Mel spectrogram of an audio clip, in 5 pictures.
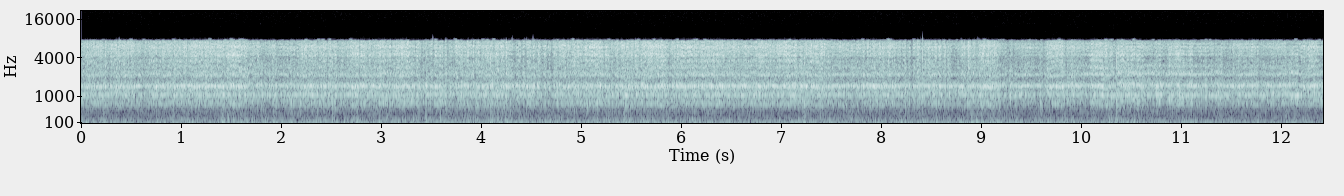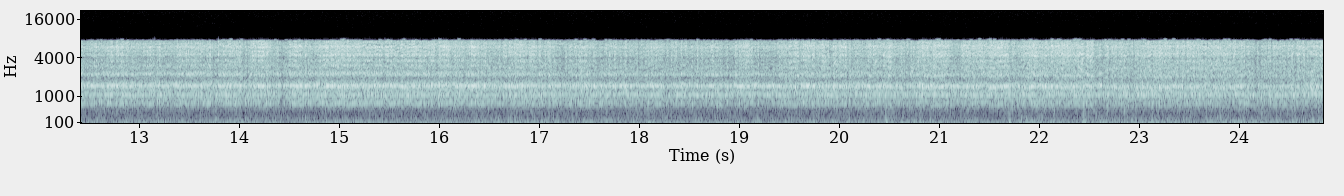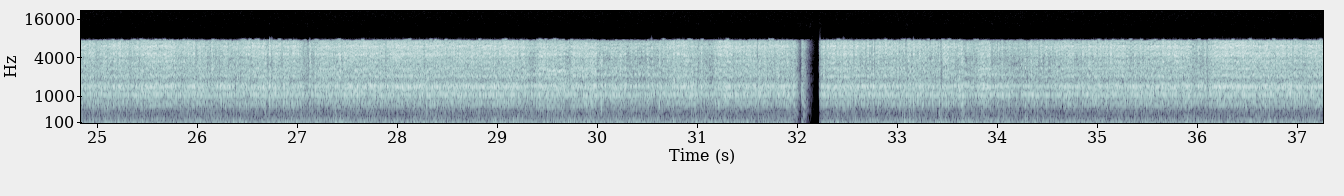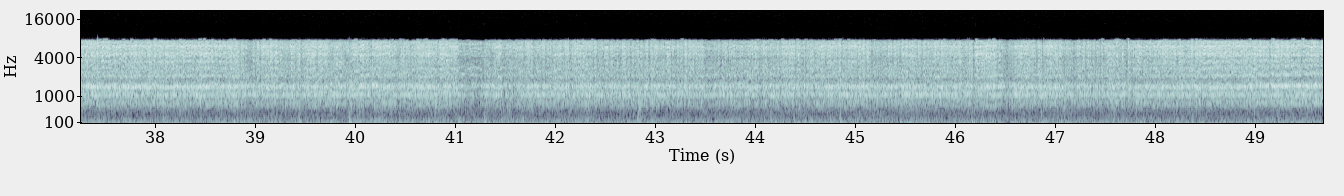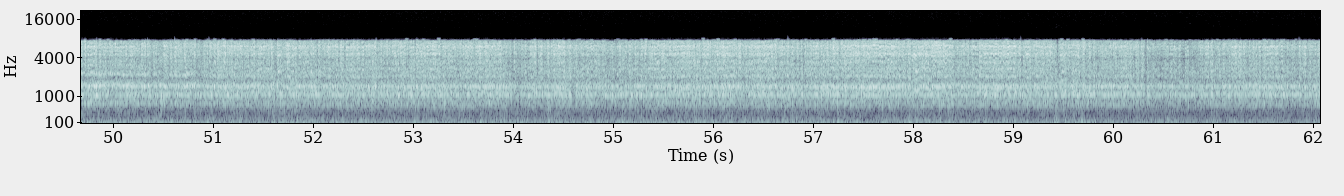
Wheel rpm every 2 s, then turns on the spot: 190, 200, 190, 190, 190, 190, 200, 200, 190, 190, 190, 190, 180, 180, 180, 180, 190, 180, 180, 180, 180, 180, 180, 180, 190, 190, 180, 180, 180, 180, 180.
none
